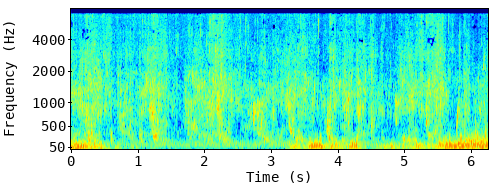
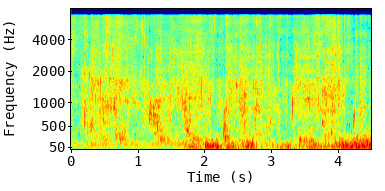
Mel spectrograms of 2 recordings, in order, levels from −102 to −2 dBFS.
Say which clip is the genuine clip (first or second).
first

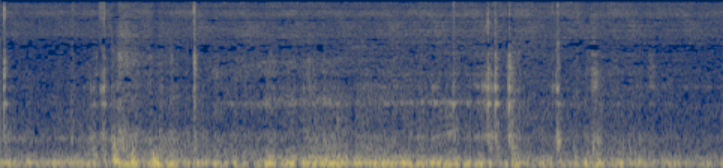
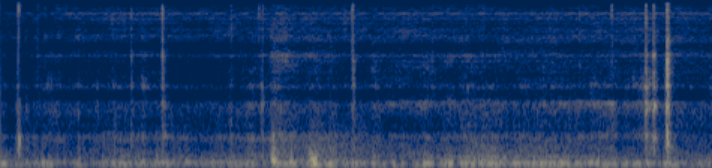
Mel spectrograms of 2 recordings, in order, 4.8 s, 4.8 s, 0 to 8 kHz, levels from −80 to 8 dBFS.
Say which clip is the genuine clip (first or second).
first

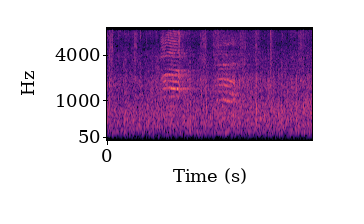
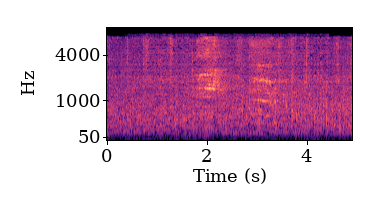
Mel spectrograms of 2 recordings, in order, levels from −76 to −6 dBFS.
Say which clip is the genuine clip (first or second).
first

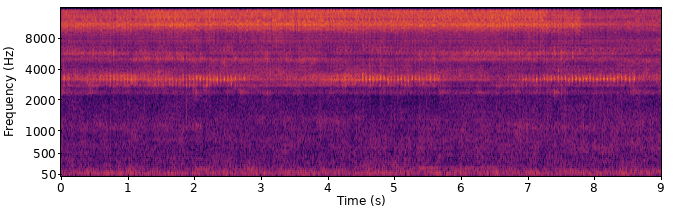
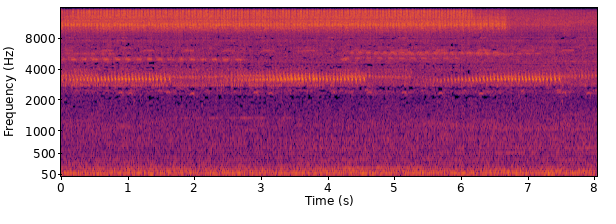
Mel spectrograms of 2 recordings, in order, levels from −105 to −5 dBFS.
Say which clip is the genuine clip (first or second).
second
